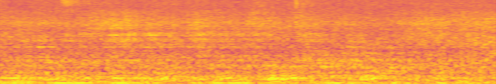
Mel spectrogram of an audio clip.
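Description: Steady low hum with faint background hiss, with no distinct event.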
